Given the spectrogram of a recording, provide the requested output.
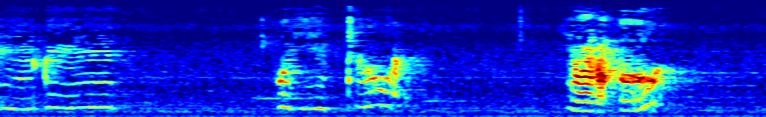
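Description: An African grey parrot talks in three short, word-like bursts with a fairly high, human-sounding voice, set against a faint indoor hum.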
